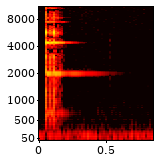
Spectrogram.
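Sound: glasses clinking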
